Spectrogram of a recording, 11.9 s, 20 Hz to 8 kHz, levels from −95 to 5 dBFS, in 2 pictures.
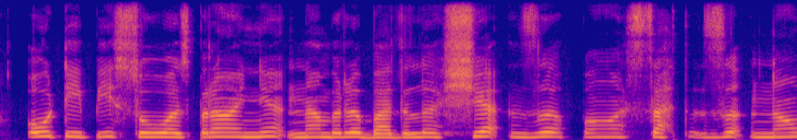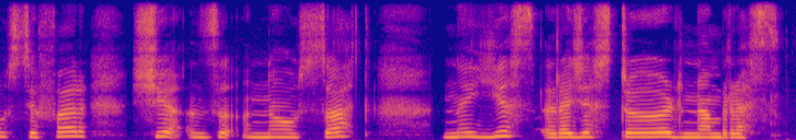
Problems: constant background noise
